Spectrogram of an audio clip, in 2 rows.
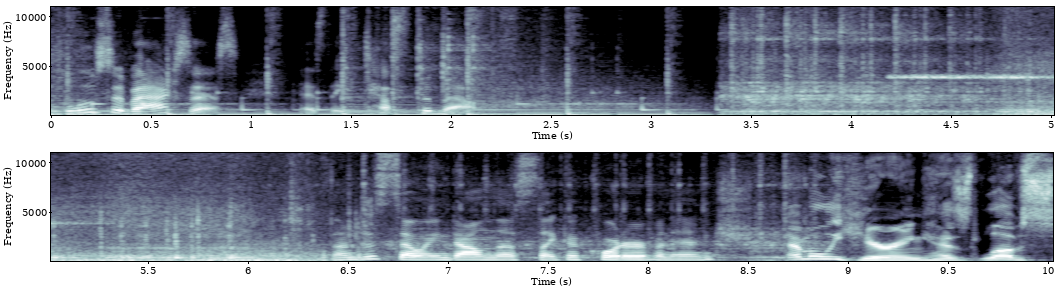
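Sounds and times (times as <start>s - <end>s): sewing machine stitching fast: 3.4s - 9.6s.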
